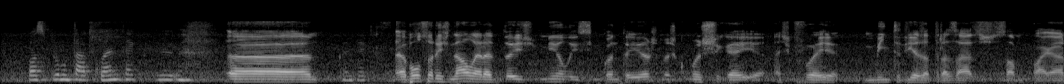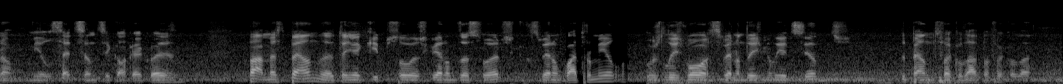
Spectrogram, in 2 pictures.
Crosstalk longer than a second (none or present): none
